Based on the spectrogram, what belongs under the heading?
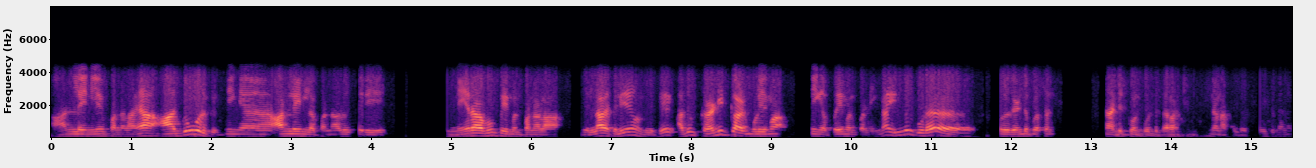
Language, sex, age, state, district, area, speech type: Tamil, male, 18-30, Tamil Nadu, Mayiladuthurai, urban, conversation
